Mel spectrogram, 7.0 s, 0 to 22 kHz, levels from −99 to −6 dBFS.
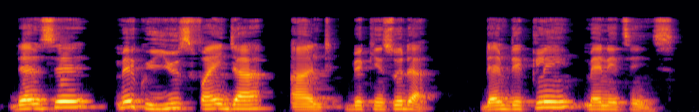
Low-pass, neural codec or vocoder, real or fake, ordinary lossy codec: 10.8 kHz; none; real; none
